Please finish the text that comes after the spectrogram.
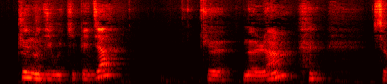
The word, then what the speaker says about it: Melun: Que Melun se prononce Melun.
